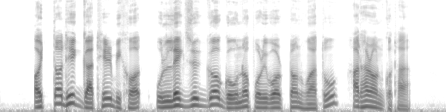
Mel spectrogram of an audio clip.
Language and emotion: Assamese, neutral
